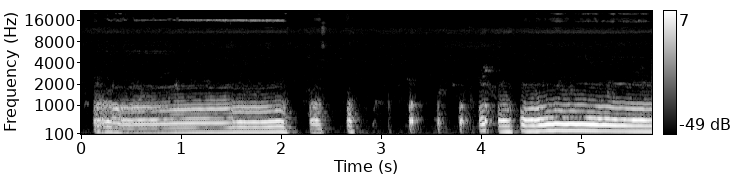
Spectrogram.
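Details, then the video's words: Hendo, a Pomeranian puppy, howling while missing mom; a long steady drawn-out howl, then a run of short rising yelps and broken notes, ending in another sustained howl. "Dog howling sound effect Hendo miss mom"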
